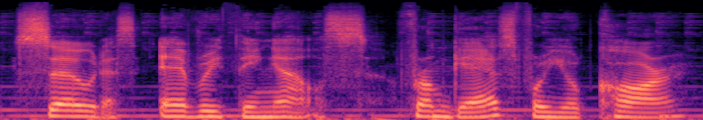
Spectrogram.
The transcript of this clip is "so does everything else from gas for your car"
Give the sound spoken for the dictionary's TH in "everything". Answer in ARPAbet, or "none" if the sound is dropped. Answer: TH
